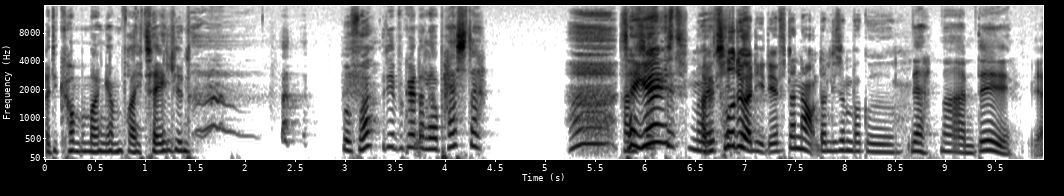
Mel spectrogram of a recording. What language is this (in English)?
Danish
